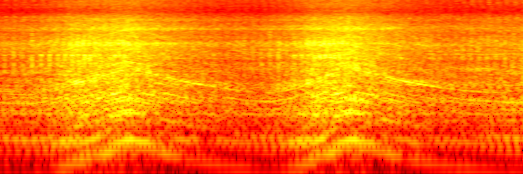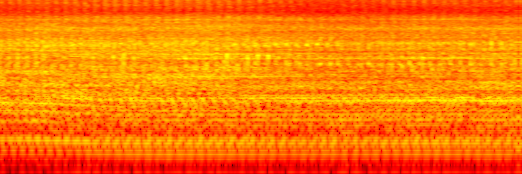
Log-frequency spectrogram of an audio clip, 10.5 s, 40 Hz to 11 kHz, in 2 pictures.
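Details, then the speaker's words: Subaru EJ205 turbo flat-four, over 200,000 km, cold idle at about −15 °C after two quick revs: dull, regular knock under the boxer burble that seems to disappear once warm; compression 13.5–14, boost 0.7, oil not consumed; cause unclear. "В общем так, короче, на холодную стучит, на горячую вроде пропадает тут."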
